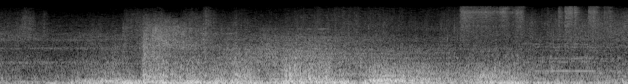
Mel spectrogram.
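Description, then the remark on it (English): A loud lightning strike cracks and booms, followed by a heavy, rolling thunder rumble with a second bright crackle partway through, sustained and loud throughout with no voices. “You know what happens to a toad when it's struck by lightning?”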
